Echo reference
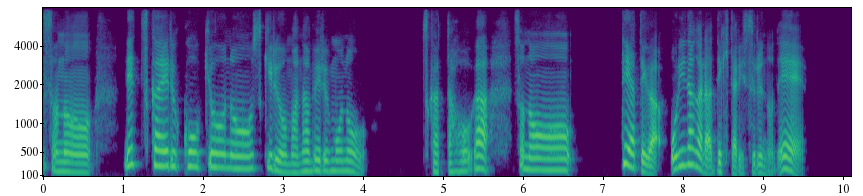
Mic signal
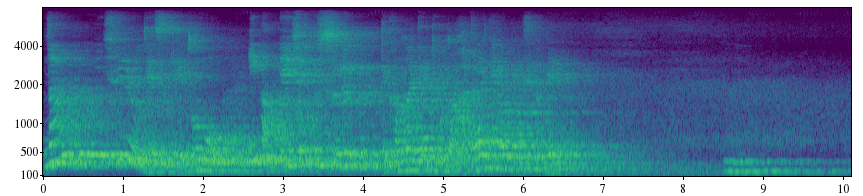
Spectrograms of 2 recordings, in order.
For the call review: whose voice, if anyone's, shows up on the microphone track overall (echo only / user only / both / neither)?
user only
